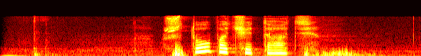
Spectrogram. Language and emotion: Russian, sad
